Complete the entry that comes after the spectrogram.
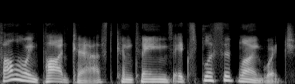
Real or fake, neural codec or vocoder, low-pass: fake; codec, 16 kHz, 1 kbps, FreqCodec, larger model; 7.2 kHz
